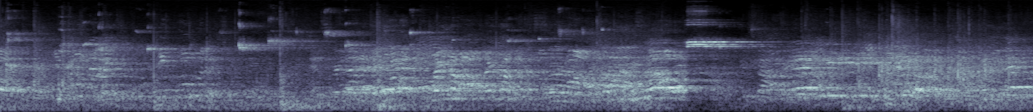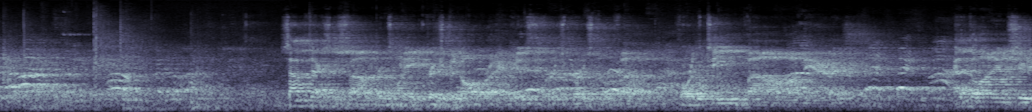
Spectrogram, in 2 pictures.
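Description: A ball bounces on a hardwood court.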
